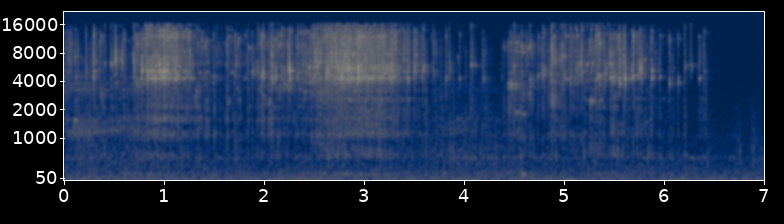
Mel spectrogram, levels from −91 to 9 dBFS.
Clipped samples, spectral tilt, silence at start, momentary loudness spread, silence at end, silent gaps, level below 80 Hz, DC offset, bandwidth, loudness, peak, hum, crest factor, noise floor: under 0.1%; 3.5 dB/octave; 0 s; 19 LU; 0.6 s; none; -68 dBFS; under 0.1%; 17 kHz; -30 LUFS; -6 dBFS; none; 30 dB; -65 dBFS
